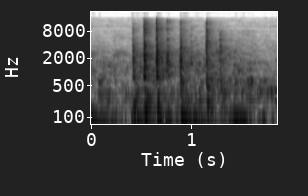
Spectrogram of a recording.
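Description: A computer keyboard is typed on quietly at close range as a password is entered in a Linux terminal, a quick run of about five soft key clicks over a faint background hum.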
